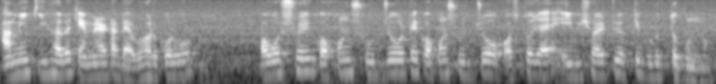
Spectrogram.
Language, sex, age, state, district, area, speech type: Bengali, male, 18-30, West Bengal, Kolkata, urban, spontaneous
